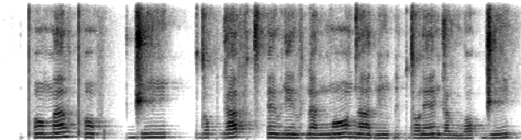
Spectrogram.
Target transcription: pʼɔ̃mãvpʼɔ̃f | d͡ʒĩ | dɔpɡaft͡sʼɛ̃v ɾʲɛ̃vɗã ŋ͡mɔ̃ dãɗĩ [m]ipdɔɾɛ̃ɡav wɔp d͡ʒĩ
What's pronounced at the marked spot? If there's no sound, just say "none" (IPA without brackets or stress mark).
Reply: ɓ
